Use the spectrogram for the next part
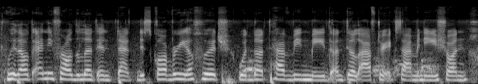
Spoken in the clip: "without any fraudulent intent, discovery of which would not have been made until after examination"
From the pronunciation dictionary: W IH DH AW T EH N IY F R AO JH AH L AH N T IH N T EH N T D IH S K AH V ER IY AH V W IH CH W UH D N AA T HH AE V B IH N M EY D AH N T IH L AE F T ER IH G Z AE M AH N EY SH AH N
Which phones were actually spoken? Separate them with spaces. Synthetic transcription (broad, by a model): W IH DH AW T EH N IY F R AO AH L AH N T IH N T EH N T D IH S K AH V ER IY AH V W IH CH W UH D N AA T HH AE V B IH N M EY D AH N T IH L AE F T ER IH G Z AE M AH N EY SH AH N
